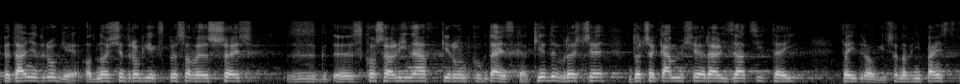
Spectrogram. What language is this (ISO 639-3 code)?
pol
